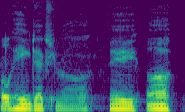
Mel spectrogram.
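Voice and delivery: put-on slow, dragging old-man drawl, every word drawn out. Imitating a coworker who sounds like Eeyore: Eeyore voice. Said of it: "he sounds like Eeyore".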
